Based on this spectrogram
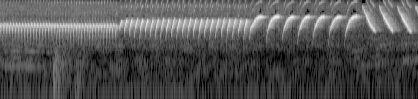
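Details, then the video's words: Belgian canary singing a training song: a steady high whistled trill gives way to a quick pulsed roll, then slower repeated curved high notes, ending in sharper descending sweeps. "Your canary is silent ? turn it around so it will sing a long | Belgian canary"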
